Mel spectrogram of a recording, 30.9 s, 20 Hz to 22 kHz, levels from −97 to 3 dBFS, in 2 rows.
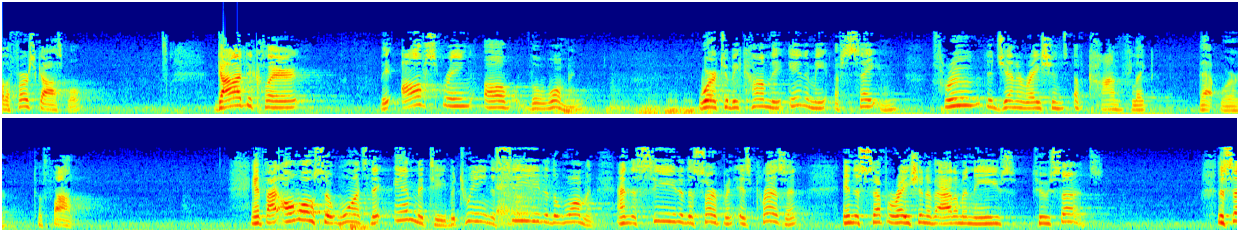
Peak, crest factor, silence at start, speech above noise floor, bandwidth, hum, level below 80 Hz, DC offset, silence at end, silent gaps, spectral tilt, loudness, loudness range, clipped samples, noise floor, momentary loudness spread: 0 dBFS; 20 dB; 0 s; 27 dB; 8.8 kHz; none; -44 dBFS; under 0.1%; 0 s; none; -4 dB/octave; -19 LUFS; 8 LU; under 0.1%; -45 dBFS; 19 LU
